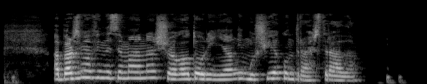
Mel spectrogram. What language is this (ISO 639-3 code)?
glg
